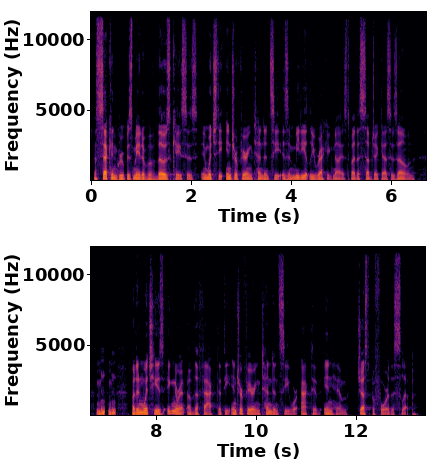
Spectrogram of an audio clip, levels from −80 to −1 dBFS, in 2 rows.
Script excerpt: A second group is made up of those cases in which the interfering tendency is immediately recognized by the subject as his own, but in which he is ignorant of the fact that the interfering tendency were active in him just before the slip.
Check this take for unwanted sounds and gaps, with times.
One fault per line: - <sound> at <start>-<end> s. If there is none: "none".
- laugh at 6.8-7.2 s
